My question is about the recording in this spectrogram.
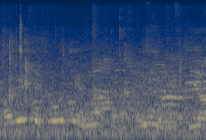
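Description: Indistinct voices talking and calling out across an open football pitch, with no clear words.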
